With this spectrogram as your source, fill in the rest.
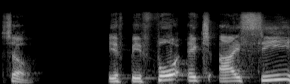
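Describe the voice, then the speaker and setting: An animated man's voice with a non-native accent and very wide pitch swings, over a quiet background. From Chinese heritage. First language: not English. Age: 30s. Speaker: copywriting coach. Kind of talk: online class lecture. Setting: online video class.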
